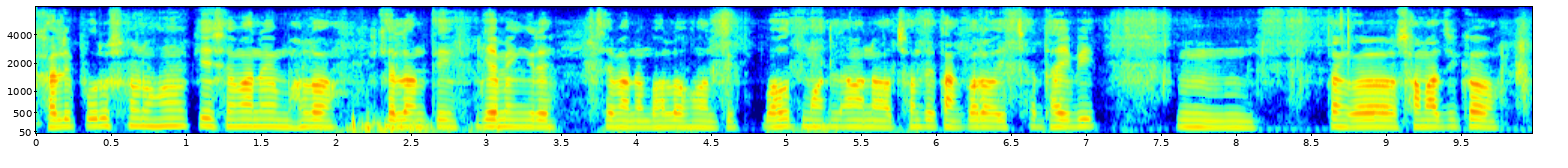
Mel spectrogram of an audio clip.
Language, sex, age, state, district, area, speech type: Odia, male, 30-45, Odisha, Malkangiri, urban, spontaneous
